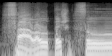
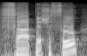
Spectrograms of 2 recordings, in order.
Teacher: এই সা ওয়া পেশ সু টান না দিলে কিন্তু এই সা পেশ সু হয়ে যাবে, ওয়াওটা বাদ হয়ে যাবে। এজন্য টান, এক আলিফ মত টান বাদ দেওয়া যাবে না।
